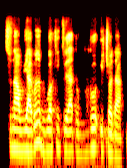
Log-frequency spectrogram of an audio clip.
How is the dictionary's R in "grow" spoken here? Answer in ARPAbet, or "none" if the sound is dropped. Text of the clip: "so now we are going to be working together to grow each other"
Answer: none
